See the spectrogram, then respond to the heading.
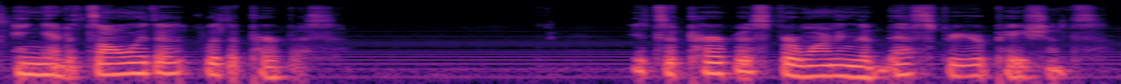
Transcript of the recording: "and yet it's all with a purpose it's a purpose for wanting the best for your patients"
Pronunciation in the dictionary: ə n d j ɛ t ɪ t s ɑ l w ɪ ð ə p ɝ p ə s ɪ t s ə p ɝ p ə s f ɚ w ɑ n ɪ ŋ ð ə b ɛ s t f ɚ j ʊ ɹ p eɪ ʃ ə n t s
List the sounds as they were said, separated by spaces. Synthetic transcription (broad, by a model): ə n j ɛ t ɪ t s ɑ l w ɪ ð ə p ɝ p ə s ɪ t s ə p ɝ p ə s f ɚ w ɑ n ɪ ŋ ð ə b ɛ s t f ɚ j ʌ ɹ p eɪ ʃ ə n t s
